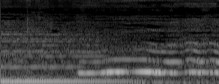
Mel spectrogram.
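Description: Music: a steady low held note that stops about one and a half seconds in, overlapped by a higher wavering tone entering just under a second in.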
